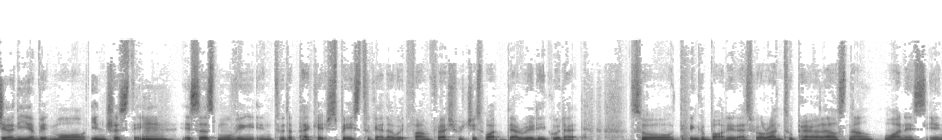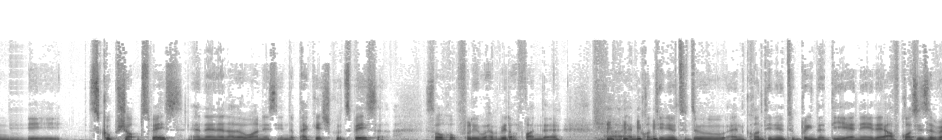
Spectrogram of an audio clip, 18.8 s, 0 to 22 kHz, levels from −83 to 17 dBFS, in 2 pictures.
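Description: Speech that drags and stutters between 5.77 and 6.05 s, where the sound catches four times, with about 99 ms of held-over audio and no gap longer than 40 ms. These are repeated stalls (a stutter): packets kept arriving late, the jitter buffer kept running dry, and the receiver filled each wait by continuing the last sound, so roughly a third of that stretch is concealment. At 6.82 s a sound is held too long for 73 ms with a slight buzz or dip, a short stall from a late packet. The receiver stretched the preceding audio until the packet turned up, then resumed from the same point, adding delay rather than losing anything. From 9.53 to 9.71 s the speech stops moving and a decaying buzz or hiss fills 166 ms without reaching silence, then picks up where it left off. This is a call audio freeze, likely from packets held up in transit and an emptied buffer. Finally the speech sounds hurried without any pitch change, at 108% speed from 13.64 to 14.99 s and at 113% from 15.68 to 15.97 s. 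This is a jitter buffer speed-up: with too much audio queued, the receiver trimmed many short pitch-period slices, about 150 ms and then around 50 ms, to bring the delay back down.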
